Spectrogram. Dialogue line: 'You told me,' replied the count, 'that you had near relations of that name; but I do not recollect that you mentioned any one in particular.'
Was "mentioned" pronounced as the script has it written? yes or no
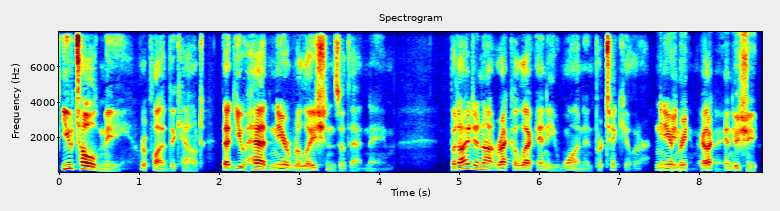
no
